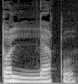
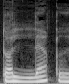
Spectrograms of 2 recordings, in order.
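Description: No difference in how they are said.

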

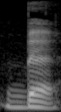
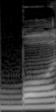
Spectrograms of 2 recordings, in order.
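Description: First: The letter is said light and thin. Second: The letter is said heavy with a full mouth. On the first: The speaker calls it right. "با کیونکہ لائٹ لیٹر ہے" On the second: The speaker calls it wrong. "اس کو با نہیں کہنا"

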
